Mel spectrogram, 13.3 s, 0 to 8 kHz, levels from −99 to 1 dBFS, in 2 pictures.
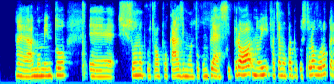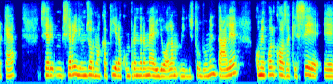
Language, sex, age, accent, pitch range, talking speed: Italian, female, 20-39, native, 190-215 Hz, 155 wpm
